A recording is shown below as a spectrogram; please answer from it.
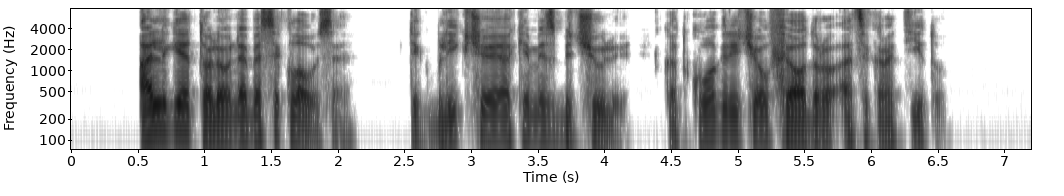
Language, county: Lithuanian, Šiauliai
